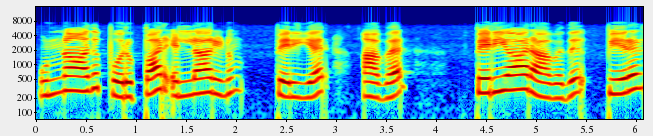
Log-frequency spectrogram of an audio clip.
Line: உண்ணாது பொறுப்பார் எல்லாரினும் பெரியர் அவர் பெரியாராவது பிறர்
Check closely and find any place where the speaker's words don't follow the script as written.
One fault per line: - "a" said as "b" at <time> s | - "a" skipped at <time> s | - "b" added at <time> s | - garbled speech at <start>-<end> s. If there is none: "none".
none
